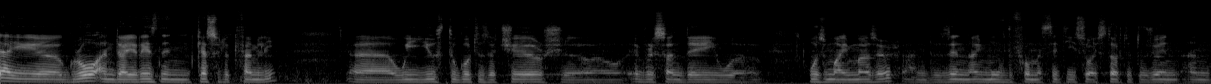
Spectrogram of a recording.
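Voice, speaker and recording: Man in his 40s, crisp bright tone, halting phrasing, lapel mic, faint hiss behind. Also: lowish voice. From Egypt. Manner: hesitant, many "uh" fillers, non-native phrasing. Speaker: guest. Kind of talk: testimony interview. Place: small studio set with plants.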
